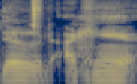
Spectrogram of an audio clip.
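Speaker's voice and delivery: plain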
